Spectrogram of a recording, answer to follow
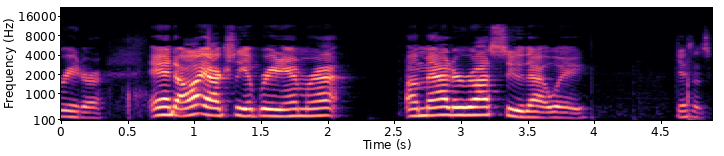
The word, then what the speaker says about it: Amaterasu: And I actually upgrade Amaterasu that way.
